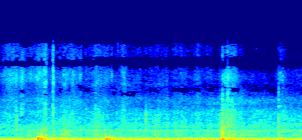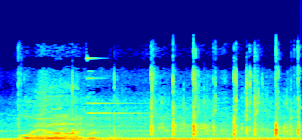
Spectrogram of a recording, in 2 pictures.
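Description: A few isolated sharp knocks, then a man's loud shout a little past three seconds in, followed by a quick run of hand claps near the end.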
